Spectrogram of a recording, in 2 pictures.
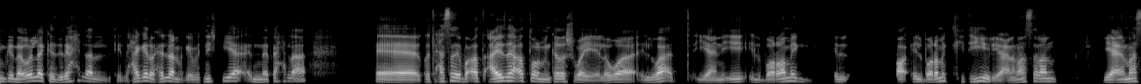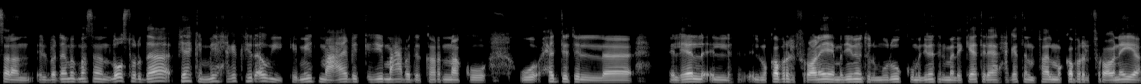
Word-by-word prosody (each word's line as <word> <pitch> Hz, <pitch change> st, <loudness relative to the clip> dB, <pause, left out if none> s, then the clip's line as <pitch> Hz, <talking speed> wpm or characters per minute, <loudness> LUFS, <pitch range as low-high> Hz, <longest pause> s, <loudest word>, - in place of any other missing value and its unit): يمكن 140 Hz, -1 st, -2 dB
أقول 155 Hz, +7 st, +5 dB
لك 140 Hz, -, +3 dB
الرحلة 115 Hz, -3 st, -1 dB
ال -, -, -3 dB
الحاجة 145 Hz, +5 st, 0 dB
الوحيدة 140 Hz, 0 st, +2 dB
اللي 130 Hz, -6 st, +1 dB
ما 110 Hz, -, -5 dB
عجبتنيش 125 Hz, +5 st, -6 dB
فيها، 160 Hz, 0 st, -1 dB
إن 120 Hz, 0 st, -5 dB
الرحلة 115 Hz, -, -2 dB, 0.7 s
آآ 110 Hz, -1 st, +6 dB
كُنت 120 Hz, -, -7 dB
حاسس 145 Hz, +4 st, +2 dB
هتبقى 155 Hz, -2 st, +3 dB
أط 145 Hz, -, +2 dB
عايزها 170 Hz, +2 st, +7 dB
أطول 145 Hz, -4 st, +1 dB
من 115 Hz, -, -3 dB
كده 130 Hz, +2 st, +2 dB
شوية، 105 Hz, -6 st, 0 dB
اللي 95 Hz, +2 st, -3 dB
هو 120 Hz, +2 st, +3 dB
الوقت 110 Hz, 0 st, +2 dB
يعني 110 Hz, -1 st, -3 dB
إيه، 130 Hz, +1 st, -1 dB
البرامج 120 Hz, +8 st, +1 dB, 0.4 s
ال -, -, -7 dB, 0.5 s
آه، -, -, +6 dB
البرامج 125 Hz, +5 st, +1 dB
كتير 135 Hz, 0 st, -3 dB
يعني 100 Hz, 0 st, 0 dB
مثلًا 140 Hz, +2 st, 0 dB, 0.5 s
يعني 115 Hz, -, +5 dB
مثلًا 110 Hz, -6 st, 0 dB
البرنامج 115 Hz, +5 st, -3 dB
مثلًا 135 Hz, 0 st, -3 dB
الأُقْصُر 145 Hz, +5 st, -1 dB
ده 155 Hz, +1 st, +2 dB
فيها 155 Hz, +1 st, -1 dB
كمية 135 Hz, -1 st, -6 dB
حاجات 150 Hz, +3 st, -8 dB
كتيرة 155 Hz, -1 st, -4 dB
أوي، 130 Hz, -11 st, -3 dB
كمية 140 Hz, -, -4 dB
معابد، 130 Hz, +3 st, 0 dB
كتير 120 Hz, +2 st, -4 dB
معبد 120 Hz, -1 st, -2 dB
الكرنك 110 Hz, 0 st, -3 dB
و 105 Hz, -1 st, -3 dB, 0.3 s
وحتّة 130 Hz, +5 st, -2 dB
ال 100 Hz, -4 st, -2 dB, 0.7 s
اللي 105 Hz, +2 st, -2 dB
هي 130 Hz, -, +8 dB
ال 130 Hz, -1 st, +1 dB
ال 105 Hz, -3 st, -5 dB, 0.2 s
المقابر 130 Hz, +5 st, +2 dB
الفرعونية 115 Hz, +2 st, +3 dB
مدينة 120 Hz, +3 st, +1 dB
المُلوك 110 Hz, +3 st, -4 dB
ومدينة 110 Hz, +2 st, -1 dB
الملِكات، 105 Hz, +3 st, -1 dB
اللي 110 Hz, -2 st, +1 dB
هي -, -, +2 dB
الحاجات 120 Hz, +3 st, -7 dB
اللي 110 Hz, -3 st, -4 dB
فيها 120 Hz, -, 0 dB
المقابر 115 Hz, +1 st, -1 dB
الفرعونية 115 Hz, +1 st, +2 dB
120 Hz, 185 wpm, -27 LUFS, 110-135 Hz, 0.7 s, هي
